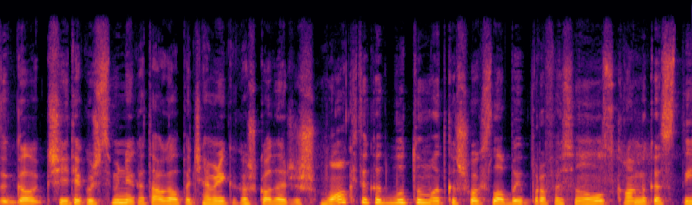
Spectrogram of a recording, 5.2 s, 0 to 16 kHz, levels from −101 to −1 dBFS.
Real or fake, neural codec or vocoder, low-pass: real; none; 14.4 kHz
